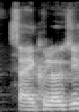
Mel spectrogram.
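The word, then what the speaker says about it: psychology: जरूरी है साम हो गया न्यूमेटिक्स हो गया साइकोलॉजी हो गया साइकोलॉजिस्ट हो गया इसमें सभी एग्जांपल्स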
